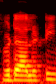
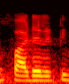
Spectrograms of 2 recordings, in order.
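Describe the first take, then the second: First: फिडेलिटी said with short first vowel, "fi-DAA-li-tee"; फिडेलिटी opening on "fi", not "fai"; pronunciation variant. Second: फिडेलिटी said as "FAI-de-li-tee"; alternative pronunciation. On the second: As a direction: open फिडेलिटी with a long "fai", like "eye". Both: Shown as a demonstration. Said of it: "दोनों तरह से पढ़ा जा सकता है".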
